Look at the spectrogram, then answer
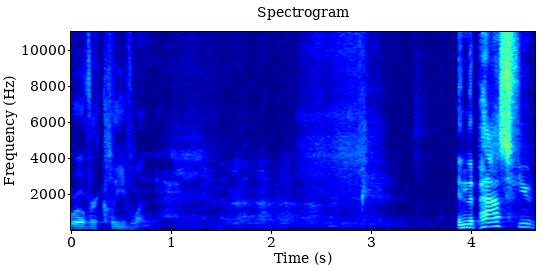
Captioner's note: audience chuckling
